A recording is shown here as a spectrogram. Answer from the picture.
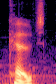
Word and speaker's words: coat: As in coat, when the two vowels O and A are next to each other, walking, the first one, O, does the talking and the second one, A, is silent. The first one, O, does the talking means it has a sound, and that sound is a long sound, just like the name of the letter O.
